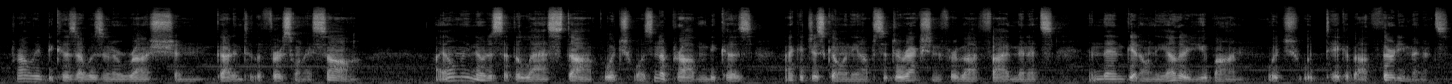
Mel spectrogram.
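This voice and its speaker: Very deep, bright-toned male story narrator. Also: a little hiss or hum, low-quality recording. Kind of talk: scripted first-person story reading.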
